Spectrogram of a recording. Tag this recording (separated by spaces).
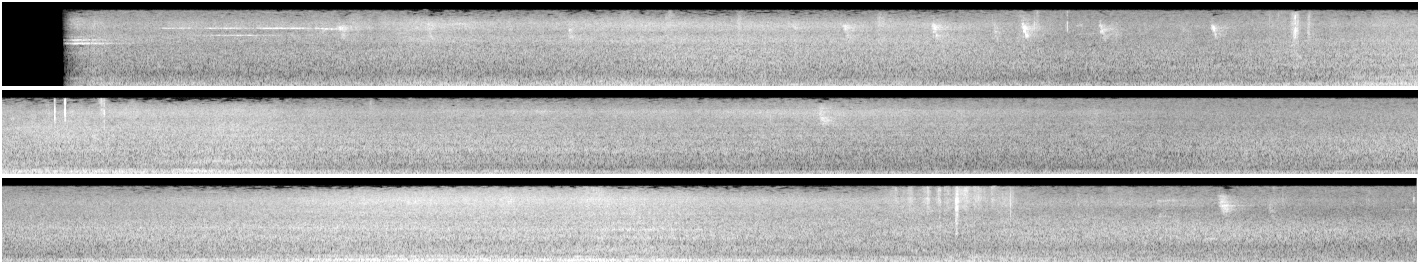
bird singing sica sound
